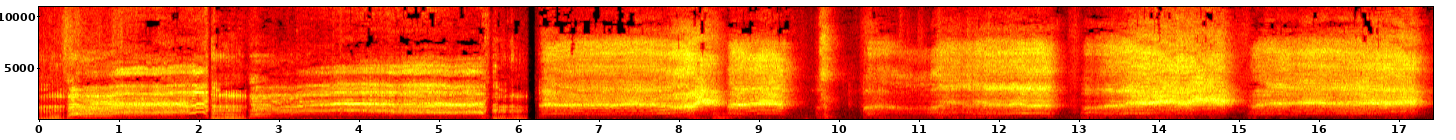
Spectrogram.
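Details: Two Tasmanian devils argue over a piece of meat at a daylight feeding, with a third alone nearby: harsh, raspy growls and screeching snarls in loud, sustained bursts.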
